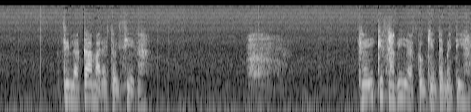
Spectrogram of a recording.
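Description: A young woman answers up close in a tense voice.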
